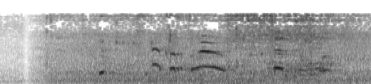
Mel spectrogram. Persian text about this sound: آب رودخانه فرات از نهر در این شهری یک زمان اشغال شده جاری است. اینجا رقه در سوریه است.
